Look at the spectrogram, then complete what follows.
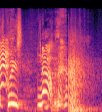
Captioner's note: bangs gavel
